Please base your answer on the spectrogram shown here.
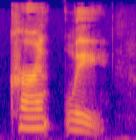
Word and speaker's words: currently: I heard currently with a stop. That's a stop T. Currently, currently. And in this 3-syllable word, I noticed that stress is on the first syllable.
